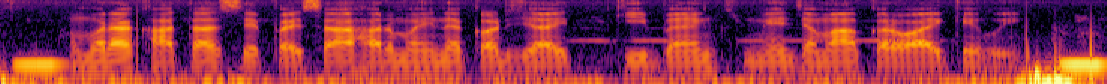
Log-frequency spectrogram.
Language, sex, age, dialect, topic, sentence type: Bhojpuri, male, 18-24, Southern / Standard, banking, question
